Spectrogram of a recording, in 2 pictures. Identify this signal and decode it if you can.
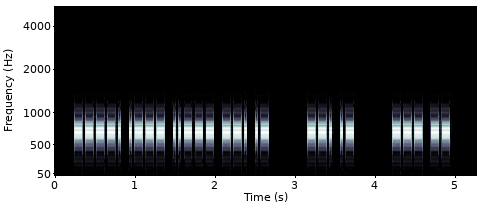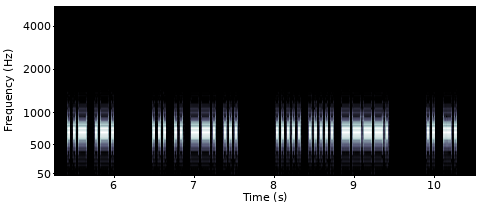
Morse code, heard as a keyed tone, about 35 wpm, 700 Hz. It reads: 9J2GA GA OM UR SIGS 559 IN
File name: UK MASTER QSOs TRAINING/35WPM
